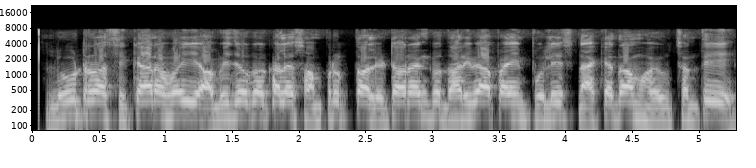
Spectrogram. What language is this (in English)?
Odia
